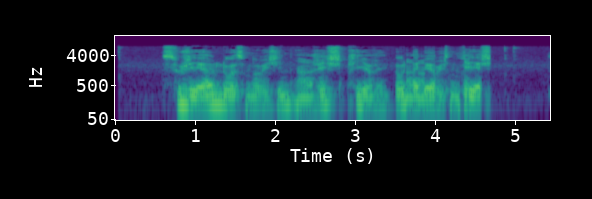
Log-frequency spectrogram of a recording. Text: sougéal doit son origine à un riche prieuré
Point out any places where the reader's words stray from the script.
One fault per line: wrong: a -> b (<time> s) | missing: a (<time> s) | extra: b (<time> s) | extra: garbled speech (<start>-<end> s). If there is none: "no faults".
extra: garbled speech (3.5-4.7 s)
